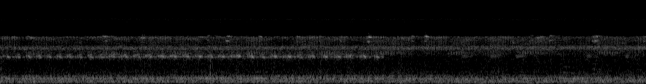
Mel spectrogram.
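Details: A dense night chorus of frogs around a house among rice fields in Thailand, steady and shimmering, with a faint insect-like trill layered over it.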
